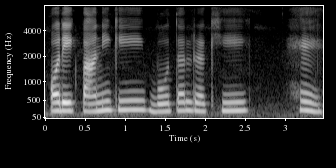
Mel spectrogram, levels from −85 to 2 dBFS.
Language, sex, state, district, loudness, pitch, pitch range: Hindi, female, Madhya Pradesh, Bhopal, -19 LUFS, 220 Hz, 210-230 Hz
